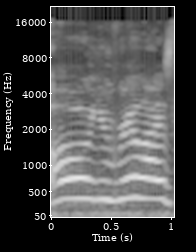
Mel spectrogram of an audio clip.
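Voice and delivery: high, loud, excited gushing.

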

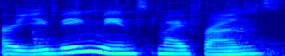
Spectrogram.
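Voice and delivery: dry, quiet delivery. Narrating a character confronting another character in the scene, deadpan as Trish. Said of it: "deadpan be like".

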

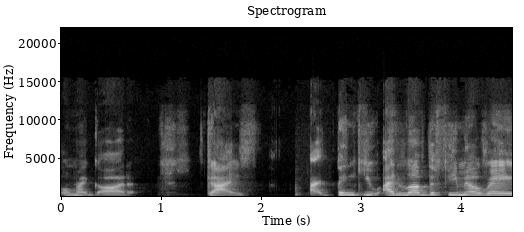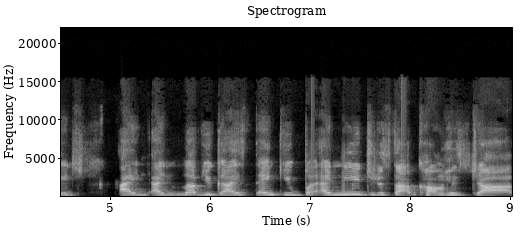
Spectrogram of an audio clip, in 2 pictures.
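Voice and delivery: pleading while crying and in tears. Retelling what a woman said in her video: imitating someone crying. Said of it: "she brought a video where she's, like, crying".

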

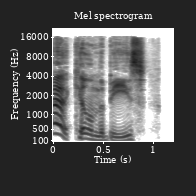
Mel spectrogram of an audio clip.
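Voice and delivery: utterly casual, unbothered, breezy and nonchalant delivery. Retelling a villain's line from The Tick: nonchalant Terror voice. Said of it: "so nonchalantly".

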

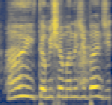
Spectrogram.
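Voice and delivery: loud, overdone fake weepy crying. Mocking a politician who cries on a livestream: mocking a politician crying. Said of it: "vai fazer live chorando".

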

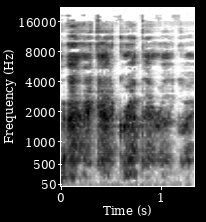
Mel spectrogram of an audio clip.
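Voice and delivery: very quiet, breathy, hushed whisper. Imitating someone grabbing an item in a grocery store: imitating people whispering. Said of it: "keep whispering at the grocery store".

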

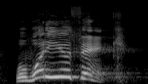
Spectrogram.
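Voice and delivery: very high, loud, shrill yell. A cashier retelling how a customer yelled at him, imitating her yelling. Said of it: "And she just yells again".

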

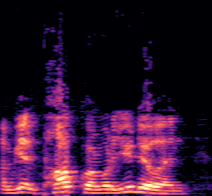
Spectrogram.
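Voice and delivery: put-on sarcastic tone. Retelling a movie scene where an older kid answers back: imitating a sarcastic reply.

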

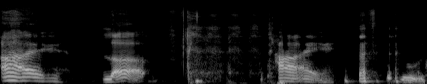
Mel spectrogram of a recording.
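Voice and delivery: very slow, word by word, pause after each word. Saying a line the way a british speaker might: pause between every word. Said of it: "Or if you're British, because they can put a pause between every word, you can say".

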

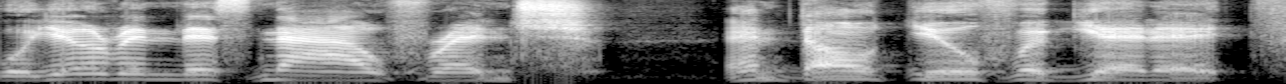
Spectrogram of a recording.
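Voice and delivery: ugly, rough, menacing snarl. Reading a line aloud, a stranger threatens Mister French: ugly threatening tone. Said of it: "that was ugly".

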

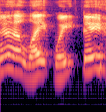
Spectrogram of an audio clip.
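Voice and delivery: very high, offhand, jokey delivery. Retelling what they said to a man deadlifting heavy reps, retelling a joking remark. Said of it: "I jokingly half-assed said to him".

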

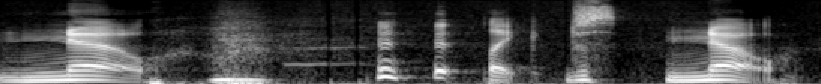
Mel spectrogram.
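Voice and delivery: mock emphatic delivery. Retelling her answer to a man asking to return to Toastmasters, retelling an emphatic no. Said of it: "in capital letters went".

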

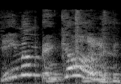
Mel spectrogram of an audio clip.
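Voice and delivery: full fire-and-brimstone preacher, very high and very loud. Acting out how a character might answer: full preacher voice. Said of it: "full preacher".

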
